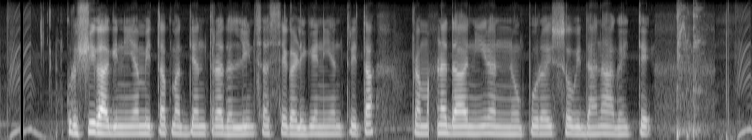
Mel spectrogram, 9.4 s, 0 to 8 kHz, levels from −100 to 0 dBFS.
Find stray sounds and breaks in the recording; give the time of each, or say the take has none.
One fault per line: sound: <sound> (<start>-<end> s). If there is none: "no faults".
sound: dropout (5.4-5.5 s)
sound: thud (8.5-8.9 s)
